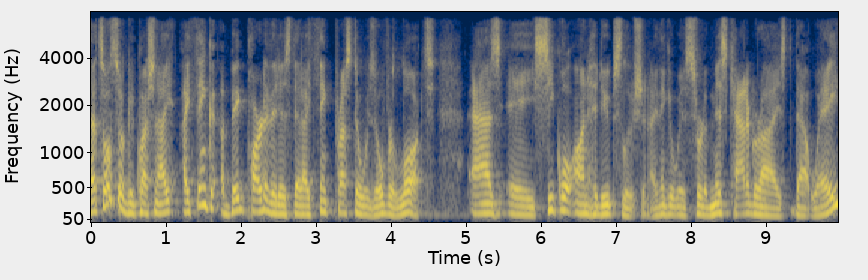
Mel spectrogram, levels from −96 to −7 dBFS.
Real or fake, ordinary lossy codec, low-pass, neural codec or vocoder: real; MP3, 48 kbps; 7.2 kHz; none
